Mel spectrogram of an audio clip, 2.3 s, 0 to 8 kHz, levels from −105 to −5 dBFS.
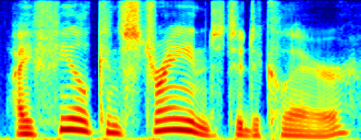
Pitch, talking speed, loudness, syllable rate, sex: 155 Hz, 135 wpm, -16 LUFS, 4.2 syllables/s, male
